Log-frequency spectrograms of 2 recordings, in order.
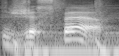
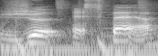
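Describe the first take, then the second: First: The vowel of je is dropped before espère. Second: The word je is said in full before espère. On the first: The speaker calls it right. "you would say j'espère, abbreviated" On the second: The speaker calls it wrong. "you would never say je espère with the two E's together"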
